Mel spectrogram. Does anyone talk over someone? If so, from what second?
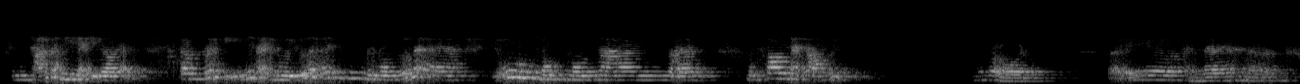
none

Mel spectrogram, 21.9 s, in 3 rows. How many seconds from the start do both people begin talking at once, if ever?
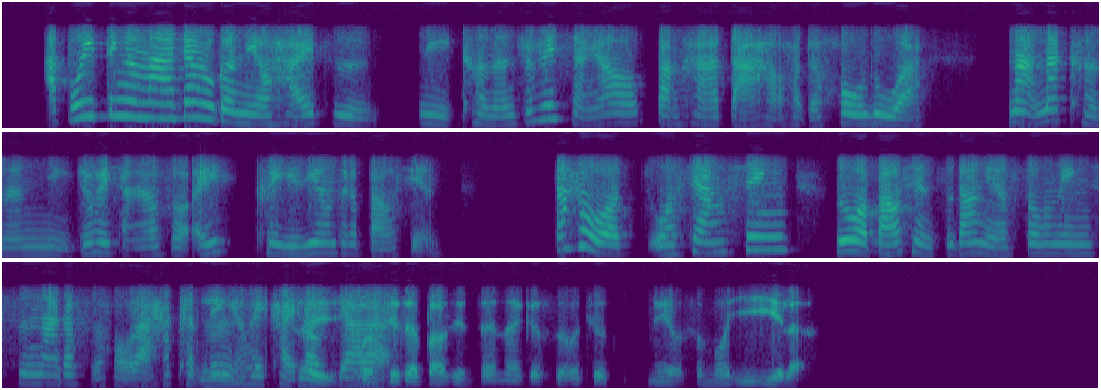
15.9 s

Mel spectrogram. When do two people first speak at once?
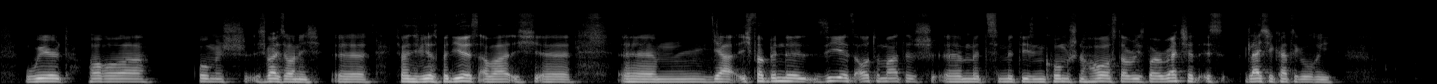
none

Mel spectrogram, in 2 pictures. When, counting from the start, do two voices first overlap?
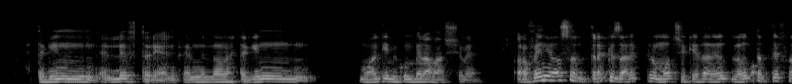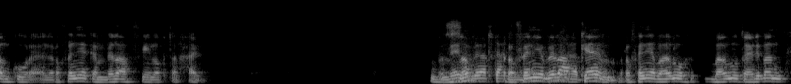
12.3 s

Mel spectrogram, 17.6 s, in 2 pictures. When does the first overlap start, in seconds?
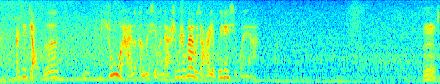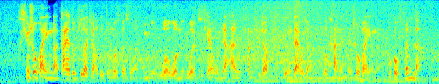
none

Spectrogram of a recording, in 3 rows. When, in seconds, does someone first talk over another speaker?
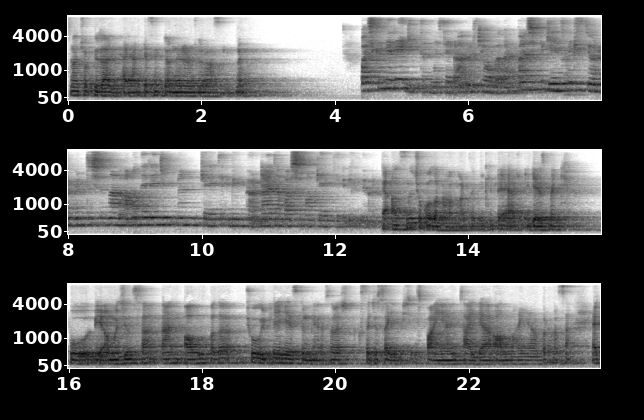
none

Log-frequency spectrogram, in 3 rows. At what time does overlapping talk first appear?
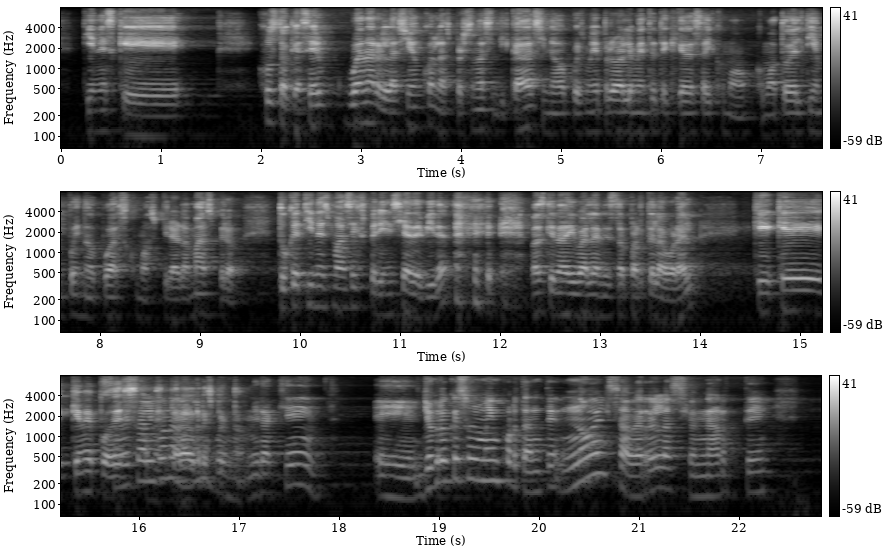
15.7 s

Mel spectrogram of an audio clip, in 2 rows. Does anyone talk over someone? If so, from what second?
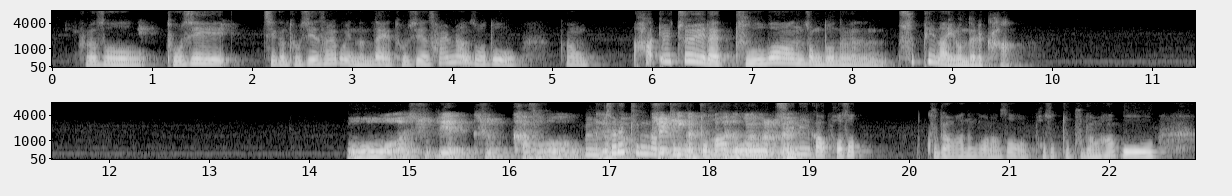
16.8 s

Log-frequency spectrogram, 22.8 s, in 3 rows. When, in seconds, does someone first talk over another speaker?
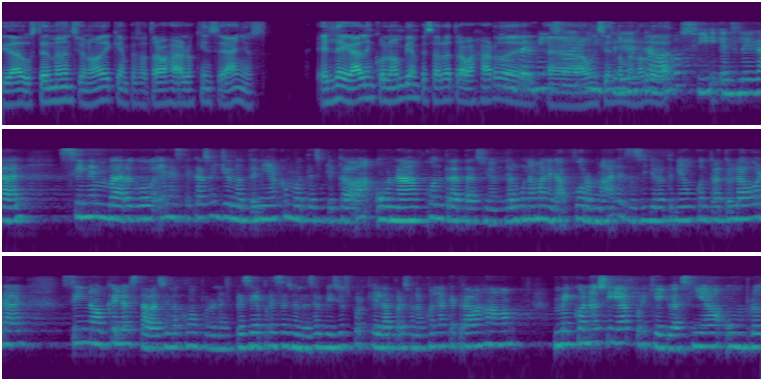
5.0 s

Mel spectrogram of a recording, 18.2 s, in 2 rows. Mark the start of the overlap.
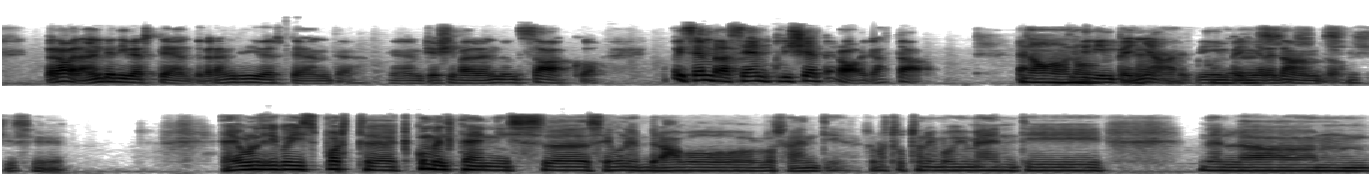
6.8 s

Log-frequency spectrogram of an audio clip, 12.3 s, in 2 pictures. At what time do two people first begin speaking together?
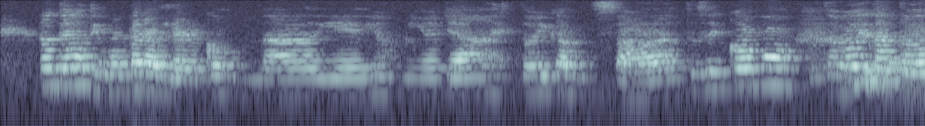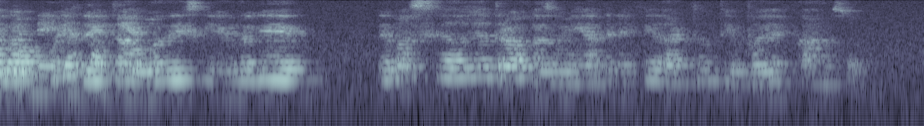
5.4 s

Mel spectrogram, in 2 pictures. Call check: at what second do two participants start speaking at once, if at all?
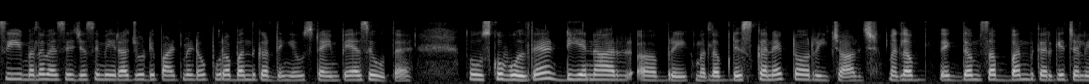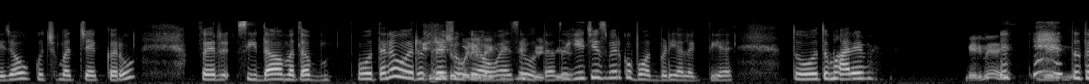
15.2 s

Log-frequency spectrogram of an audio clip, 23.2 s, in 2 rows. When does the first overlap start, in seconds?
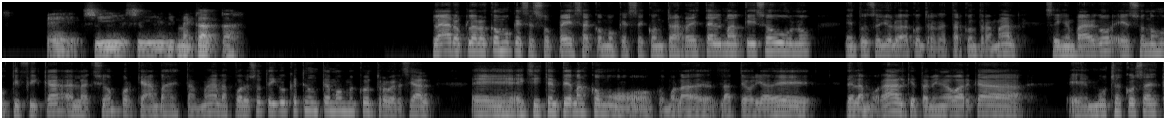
none

